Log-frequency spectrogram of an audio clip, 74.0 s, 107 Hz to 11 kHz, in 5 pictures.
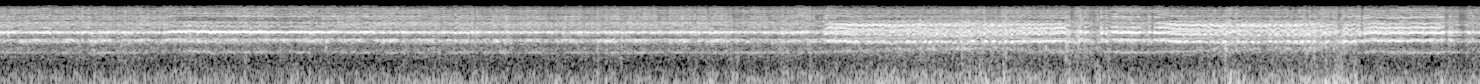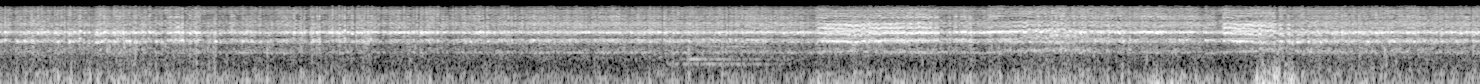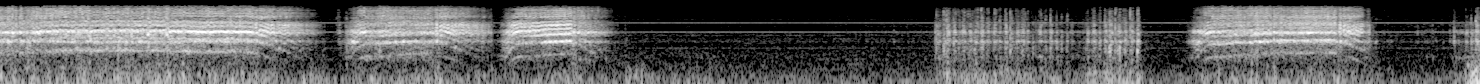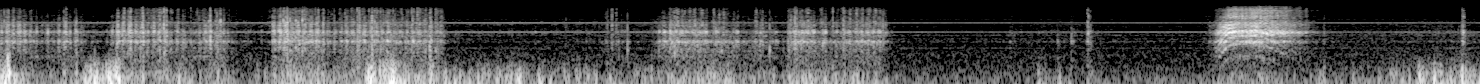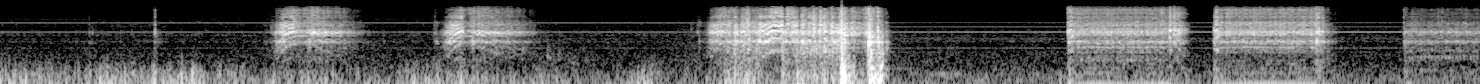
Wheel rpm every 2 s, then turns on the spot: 160, 160, 160, 160, 160, 160, 160, 160, 160, 160, 160, 160, 160, 160, 160, 160, 70, 50, 0, 10, 30, 80, 30, 20, 10, 10, 10, 0, 30, 0, 10, 20, 10, 110, 30, 160, 80.
38-40 44-54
